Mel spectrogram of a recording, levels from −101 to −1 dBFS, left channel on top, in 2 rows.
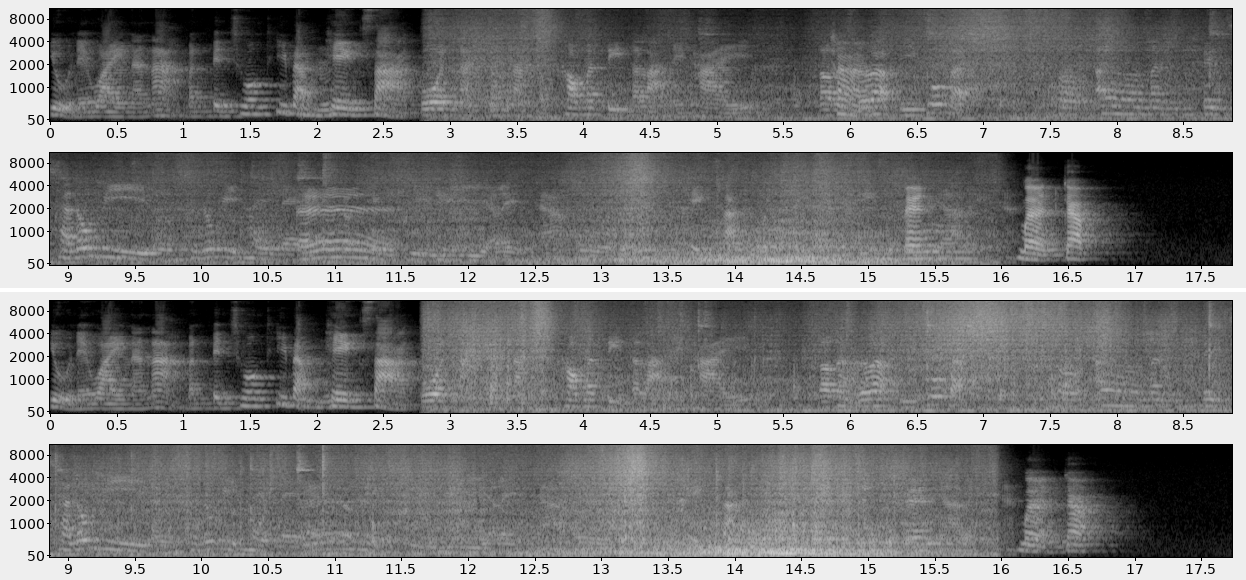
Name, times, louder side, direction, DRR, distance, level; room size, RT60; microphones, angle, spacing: voice 1, 0.0-5.3 5.8-6.9 7.5-16.1, right 1 dB, 10° right, 4 dB, 0.5 m, -43 dB
sound 1, 2.8-16.0, right 7 dB, 85° right, 0.4 m, -36 dB
voice 2, 5.9-6.2 10.7-12.0 13.1-13.6 15.3-15.8 16.1-16.6, left 5 dB, 65° left, 7 dB, 0.5 m, -40 dB
3.8 x 3.0 x 4.0 m, 0.73 s
head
